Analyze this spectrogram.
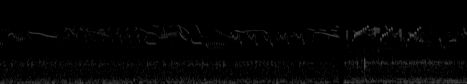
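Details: Marsh warbler (Acrocephalus palustris) singing on 6 June 2008 at Academy Pools, Cleadon: a fast, unbroken stream of varied chattering, trilled and whistled notes over a steady low background rumble.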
